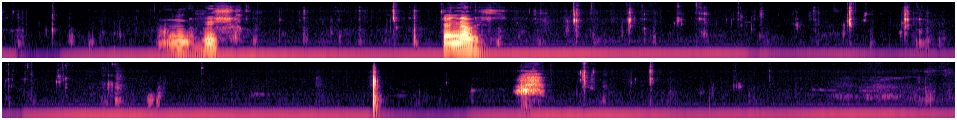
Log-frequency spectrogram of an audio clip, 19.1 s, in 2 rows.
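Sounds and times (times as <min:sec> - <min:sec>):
chewing and lip smacking: 0:00.0 - 0:01.6, 0:02.3 - 0:11.6, 0:15.3 - 0:17.3.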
